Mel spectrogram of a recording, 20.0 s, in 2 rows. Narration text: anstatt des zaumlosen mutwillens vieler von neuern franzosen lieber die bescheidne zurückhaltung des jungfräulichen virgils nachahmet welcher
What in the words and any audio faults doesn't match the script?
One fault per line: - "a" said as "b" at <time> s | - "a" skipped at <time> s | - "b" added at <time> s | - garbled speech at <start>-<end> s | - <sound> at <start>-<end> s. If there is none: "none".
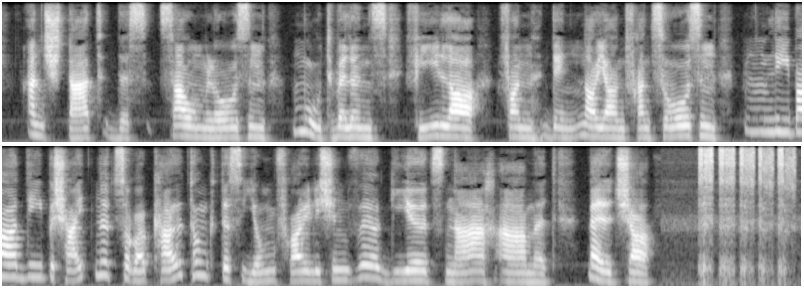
- "den" added at 6.8 s
- laugh at 18.7-19.9 s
